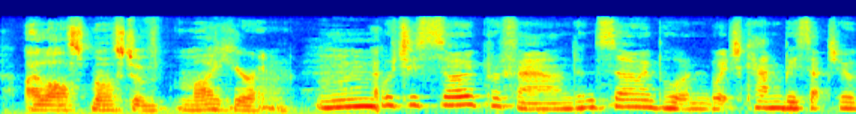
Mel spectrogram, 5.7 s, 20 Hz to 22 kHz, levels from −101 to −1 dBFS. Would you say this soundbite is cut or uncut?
cut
